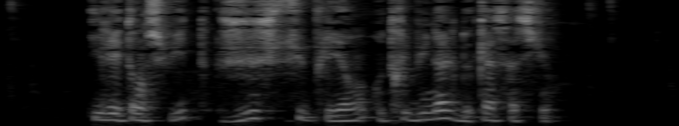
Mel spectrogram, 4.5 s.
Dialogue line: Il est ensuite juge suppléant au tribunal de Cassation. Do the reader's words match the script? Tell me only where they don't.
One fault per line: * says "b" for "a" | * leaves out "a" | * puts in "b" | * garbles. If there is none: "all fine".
all fine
